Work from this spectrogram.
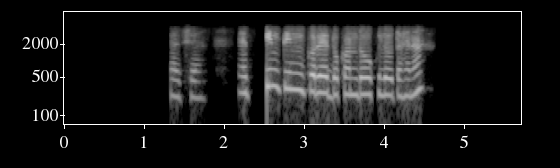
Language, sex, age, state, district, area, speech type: Santali, female, 18-30, Jharkhand, Seraikela Kharsawan, rural, conversation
